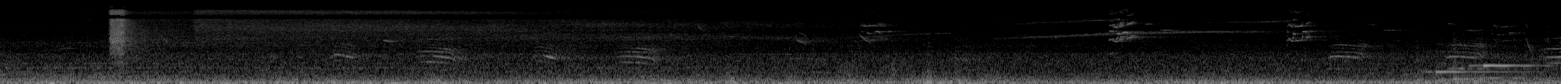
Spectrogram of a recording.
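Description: Steady low rumble of an electric suburban train, a Tangara set, rolling slowly into the station. Over it a bird calls again and again in short hooked notes, and about ten seconds in a faint rising whine is heard.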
